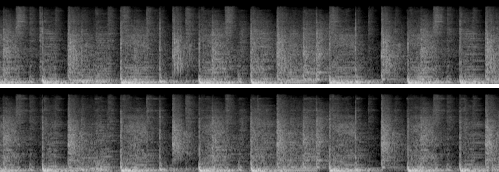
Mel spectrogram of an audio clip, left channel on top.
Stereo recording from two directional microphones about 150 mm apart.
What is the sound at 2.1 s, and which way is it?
Music, 45° right (ahead or behind).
